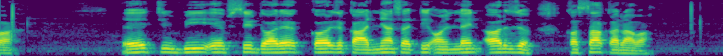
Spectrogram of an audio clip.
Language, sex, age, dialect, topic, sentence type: Marathi, male, 18-24, Standard Marathi, banking, question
